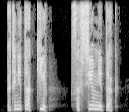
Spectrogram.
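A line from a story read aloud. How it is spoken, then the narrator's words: Quiet resolved whisper. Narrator (Russian): тихо прошептала она, наконец решившись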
